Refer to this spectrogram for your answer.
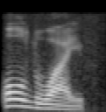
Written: old wife

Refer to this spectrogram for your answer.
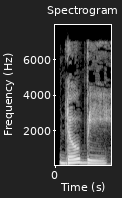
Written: doby

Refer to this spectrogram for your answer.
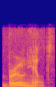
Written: Brunhild

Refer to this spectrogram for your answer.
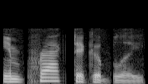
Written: impracticably

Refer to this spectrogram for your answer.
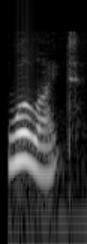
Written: woolite

